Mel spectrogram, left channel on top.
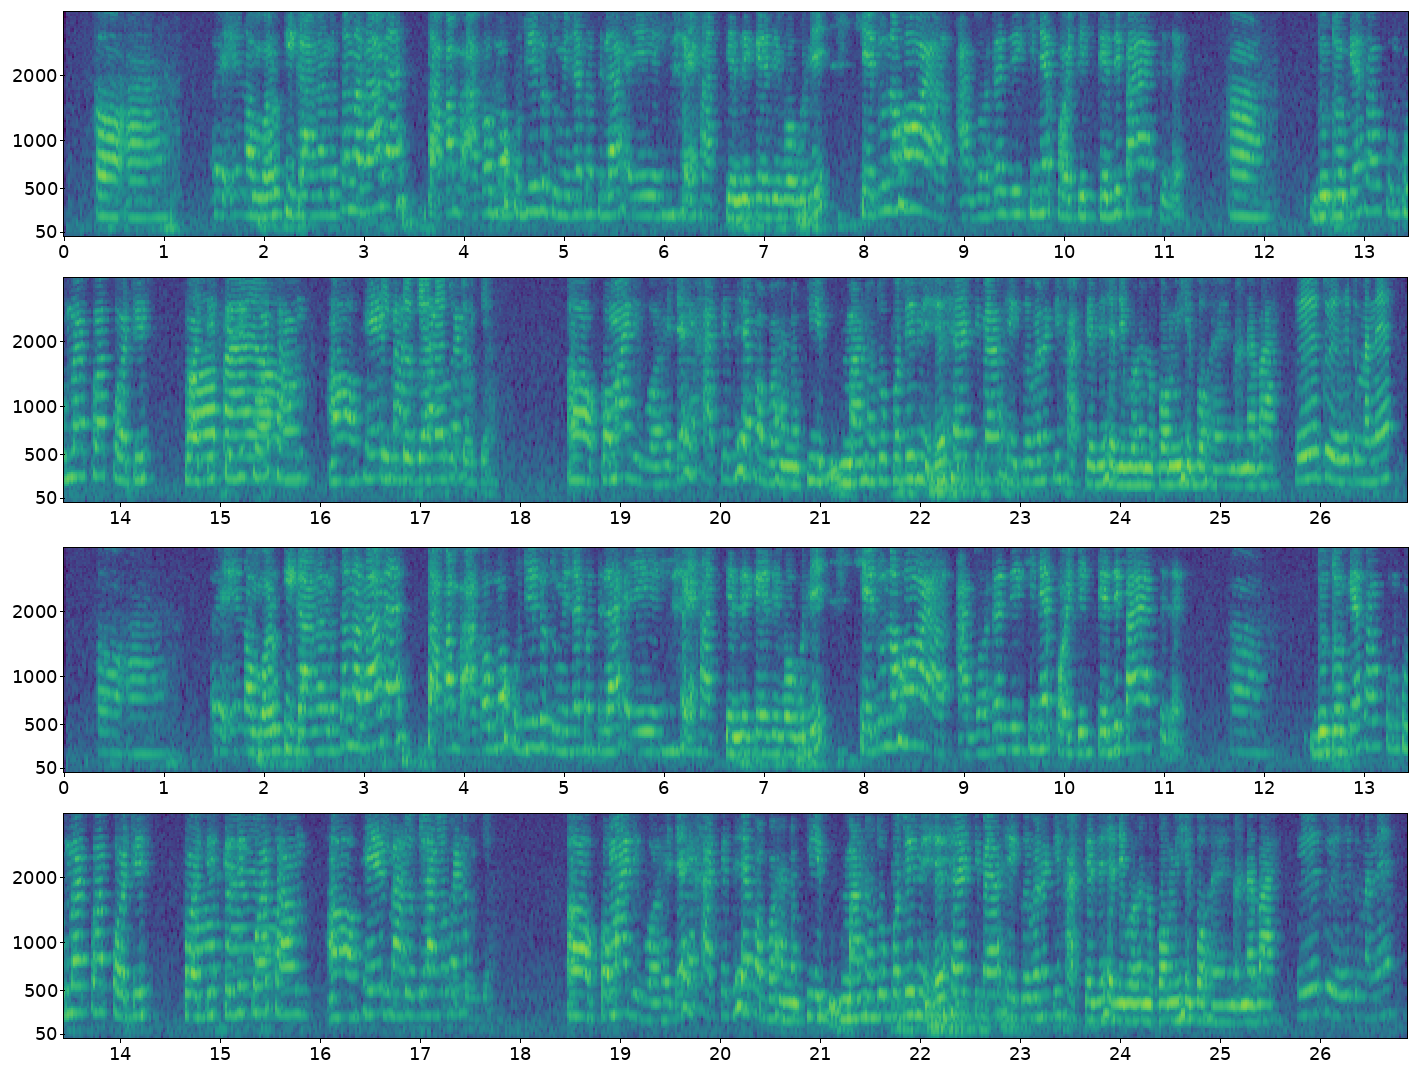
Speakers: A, on the left; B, on the right.
A: অঁ অঁ
B: এই নম্বৰটো কি কাৰণে লৈছে নাজানে তাৰপাম আকৌ
A: অঁ
B: মই সুধিলোঁ, তুমি যে কৈছিলা হেৰি সাত কেজি কে দিব বুলি সেইটো নহয়, আগতে যিখিনিয়ে পয়ত্ৰিশ কেজি পাই আছে
A: অঁ
B: দুটকীয়া চাউল কোন কোনোবাই পোৱা পয়ত্ৰিশ পয়ত্ৰিশ
A: অঁ পাই
B: কেজি পোৱা
A: অঁ
B: চাউল অ', সেই
A: তিনিটকীয়া
B: মানুহবিলাকক
A: নে দুটকীয়া
B: হেনো অ', কমাই দিব এতিয়া সেই সাত কেজি হে পাব হেনো, কি মানুহটোৰ প্ৰতিহে কিবা হেৰি কৰিব নে কি সাত কেজি হে দিব হেনো, কমিবহে নেবা
A: সেইটোৱে সেইটো, মানে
